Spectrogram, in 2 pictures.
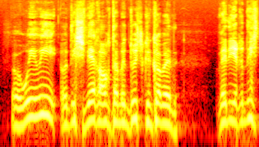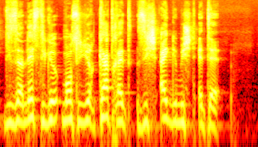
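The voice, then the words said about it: Cheap fake French accent. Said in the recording (German): “den billigen französischen Akzent”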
